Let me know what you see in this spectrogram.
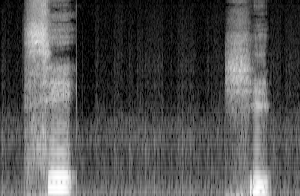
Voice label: "shi", Japanese, hiragana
